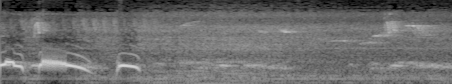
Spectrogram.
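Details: Male spotted dove, kept for its melodious contest cooing, gives a stuttered opening, a long falling coo and one short final note, followed by quiet background with faint distant chirps.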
